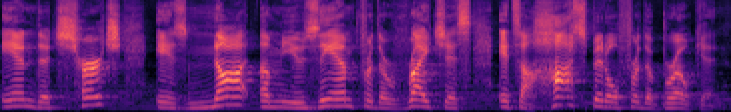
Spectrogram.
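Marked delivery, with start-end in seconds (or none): none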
